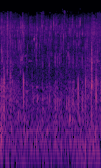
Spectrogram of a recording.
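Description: Warm water being poured onto a car door's frozen rubber seal to thaw a door frozen shut, a steady trickle with a few small splashes.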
